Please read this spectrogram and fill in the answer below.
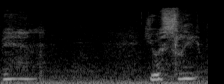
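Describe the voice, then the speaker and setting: A woman's voice: high voice, level tone, takes it slowly, music in the background. An actress in a radio drama playing a sceptical, shaken young woman who speaks hesitantly to the man she loves. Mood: tender. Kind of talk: naturalistic radio drama dialogue.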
